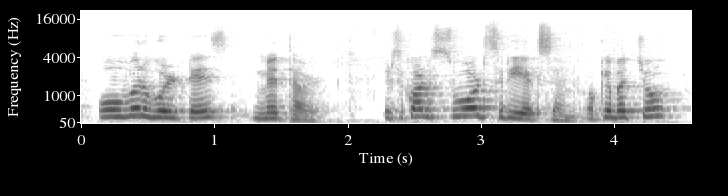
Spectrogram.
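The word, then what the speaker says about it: Swarts: बोलते हैं हम लोग स्वर्ट्स स्वर्ट्स reaction स्वर्ट्स reaction it इट इज फ स्वर्ट्स reaction S डब् ए आर टी एस but pronounce as स्वर्ट्स reaction okay by using this reaction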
